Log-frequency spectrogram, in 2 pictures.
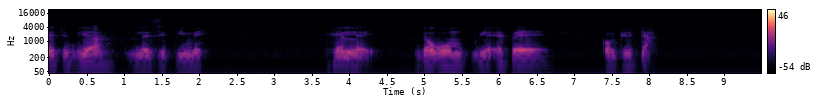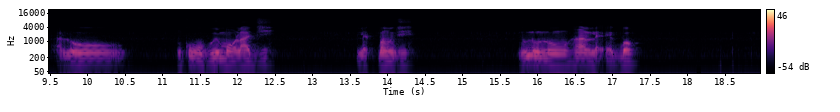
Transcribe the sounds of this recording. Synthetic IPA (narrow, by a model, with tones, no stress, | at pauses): te˨t̪u˨ɡ͡bi˦a˦ | lɛ˨zi˨k͡pi˨mɛ̃˨ | ɦɛ˦lɛ̰˨ | d̪ɔ˦wɔ˦mlɛ̰˨ʔɛ˦ɸe˦ | kɔ˨mpju˦t̪a˨ | a̰˨lo˦ | ŋ̩˦ku˦wu˨bu˦i˦mɔ̃˨la˦d͡ʑi˦ | lɛ˨k͡plɔ̃˨d͡ʑi˦ | nũ˦nũ˦nũ˨ɦã˦lɛ̰˨ʔɛ̰˦ɡ͡bɔ˦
